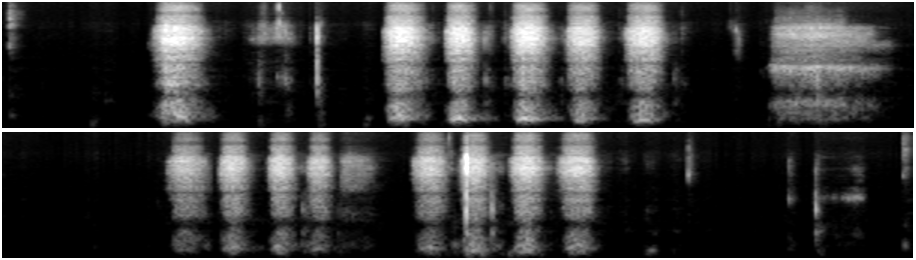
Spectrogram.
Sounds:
Sniff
